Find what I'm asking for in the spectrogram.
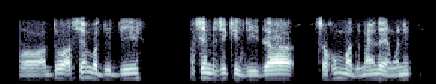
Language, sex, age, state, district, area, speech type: Manipuri, male, 30-45, Manipur, Churachandpur, rural, conversation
